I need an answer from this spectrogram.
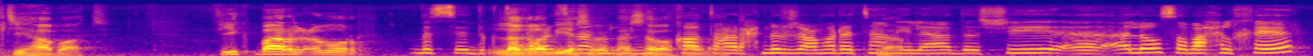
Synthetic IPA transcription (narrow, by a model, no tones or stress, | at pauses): lt̪ɪɦa̰ːba̰ːt̪ | fik̚bɑːɾˤɪlʕʊmɾ | basːd̪ʊklʔaɣlabɪjːasbahasawaːqɑːt̪ˤʕɑɾˤɑːħnɪɾd͡ʒaʕmɑrˤːɑt̪aːnilɪhaːd̪aʃːiːʔalosˤɑbɑːħɪlxeːɾ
